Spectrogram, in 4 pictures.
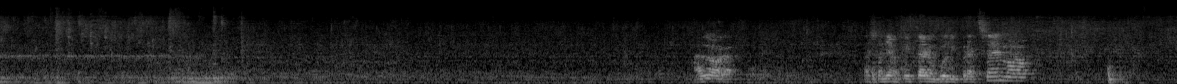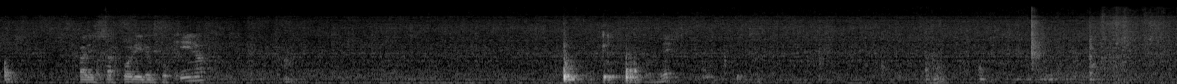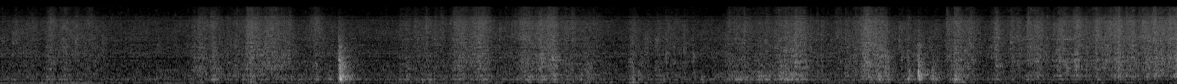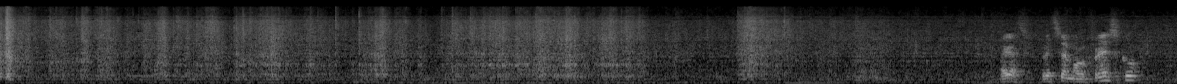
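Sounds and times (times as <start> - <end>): meat sizzling in a pan: 0.0 - 47.0
crackles and pops: 22.0 - 23.3, 29.9 - 43.4.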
